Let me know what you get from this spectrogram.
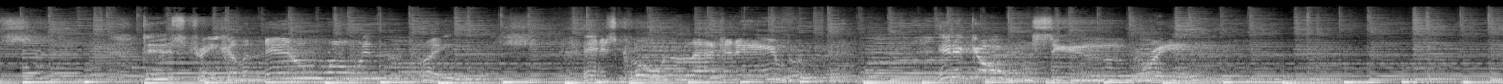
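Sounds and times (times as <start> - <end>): bass line: 0.0 - 15.0
bending melody line: 0.0 - 15.0
strummed acoustic guitar: 0.0 - 15.0.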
